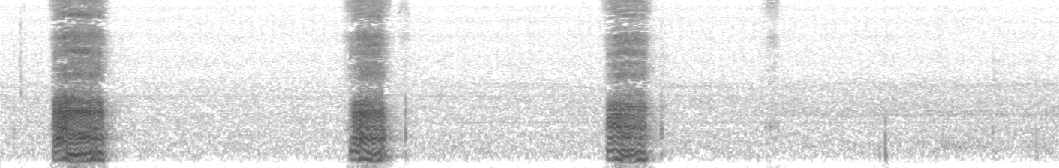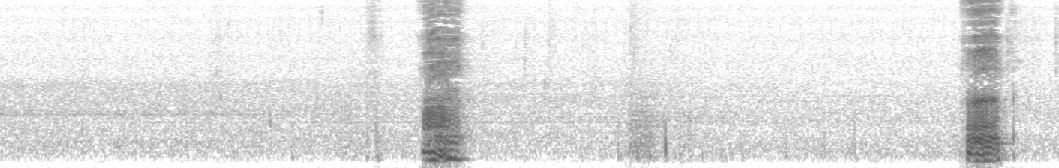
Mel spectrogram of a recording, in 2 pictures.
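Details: Dog reverse sneezing: five loud, harsh snorting inhalations spaced a few seconds apart.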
